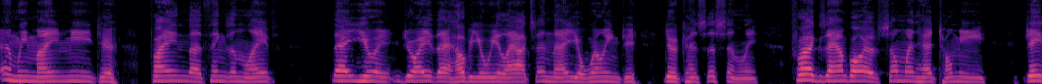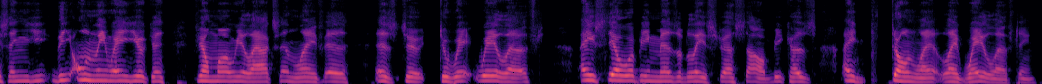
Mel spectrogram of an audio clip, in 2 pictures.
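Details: Adult man with a self-reported speech impediment, present for years and audible whenever he speaks; speech impediment with word and part-word repetitions.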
